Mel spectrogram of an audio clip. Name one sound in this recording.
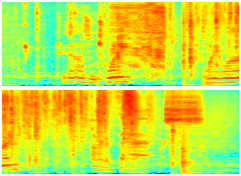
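Plastic wrap crinkles and tears as it is pulled off a box.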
